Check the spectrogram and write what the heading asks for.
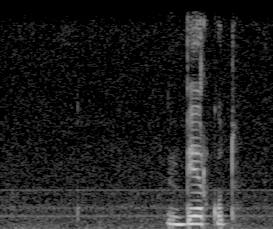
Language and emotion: Russian, sad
